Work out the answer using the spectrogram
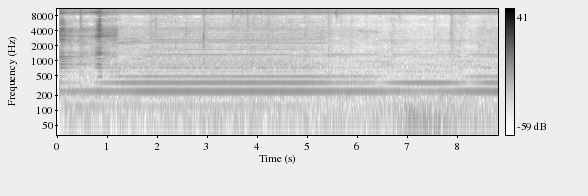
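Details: Roadside-found Arctic King window air conditioner: loud, steady low electrical buzz at one pitch from the compressor, which hums but doesn't start; compressor buzzing, cause unknown.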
